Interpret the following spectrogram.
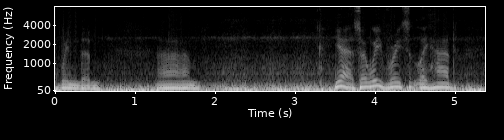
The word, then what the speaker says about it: Wymondham: Actually that's spent Wymondham, but and I think the one in Leicestershire might be called Wymondham, but round here it's pronounced Wyndham.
